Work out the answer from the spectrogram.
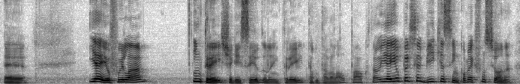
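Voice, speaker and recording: A middle-aged man with a Brazilian Portuguese accent telling personal stories on his podcast, animated and full of fillers. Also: fairly high pitch, fast. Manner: animated, acts out quotes, many fillers like "né" and "tipo assim". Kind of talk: casual storytelling.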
